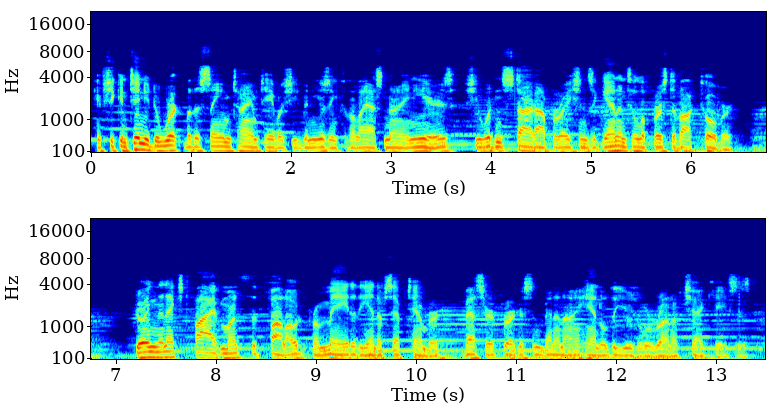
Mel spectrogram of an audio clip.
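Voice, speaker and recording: An actor playing a terse, businesslike American police detective narrating his case deadpan in a 1950s radio drama. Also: low-pitched, fast, lightly acted. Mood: clipped, factual. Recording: muffled old radio recording with music.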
